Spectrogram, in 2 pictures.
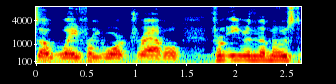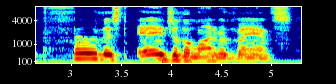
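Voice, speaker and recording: A man acts out a grim veteran commissar telling his war story in an audio drama. The voice sits a little high, brooding and halting, with weighty emphasis. Music plays faintly underneath. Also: darkish tone. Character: grim veteran military commissar recounting a past battle. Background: background music.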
